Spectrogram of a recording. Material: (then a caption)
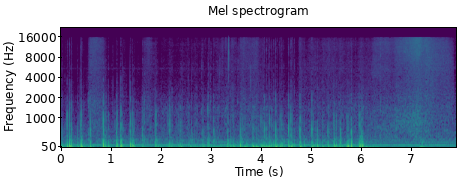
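Paper. Fingertips of both hands tap and rub on the printed paper pages of a hardcover book lying open on carpet. A quick series of soft, dull, low thumps runs through most of the clip over a faint papery brushing. The last stretch is mostly quieter rubbing.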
